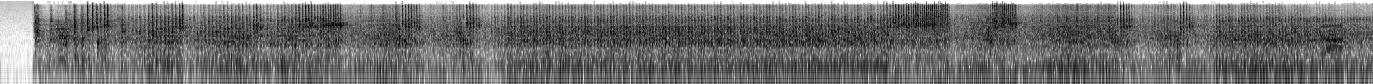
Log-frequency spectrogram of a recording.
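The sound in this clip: A large green Fendt tractor with front loader and high operating hours starts up, and its engine settles into a rough idle: a loud, steady diesel rumble with a knocking, uneven texture that runs throughout.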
